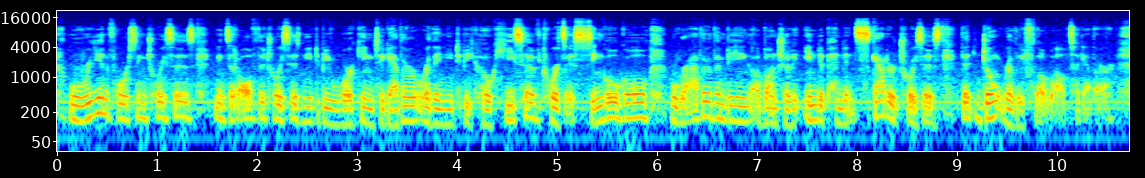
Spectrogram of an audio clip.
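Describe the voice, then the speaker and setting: Over noticeable background noise, a man speaks at a very fast pace with hardly any pauses and very wide pitch swings. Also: medium pitch for a man. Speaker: debate coach. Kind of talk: lecture. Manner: reading from a script.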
